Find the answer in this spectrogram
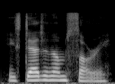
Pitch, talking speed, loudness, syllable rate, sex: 175 Hz, 260 wpm, -18 LUFS, 5.7 syllables/s, female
